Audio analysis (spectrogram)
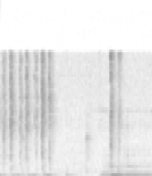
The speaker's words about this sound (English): Sorry, I'm having some trouble typing.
